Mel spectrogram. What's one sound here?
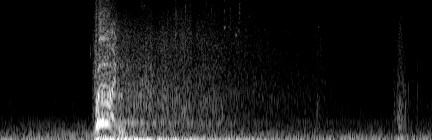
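A loud rushing blast bursts out and fades away.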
